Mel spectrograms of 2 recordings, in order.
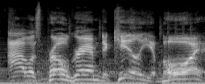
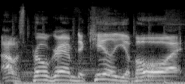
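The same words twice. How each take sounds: First: The put-on voice is heavily overdone. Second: The put-on voice is toned down.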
